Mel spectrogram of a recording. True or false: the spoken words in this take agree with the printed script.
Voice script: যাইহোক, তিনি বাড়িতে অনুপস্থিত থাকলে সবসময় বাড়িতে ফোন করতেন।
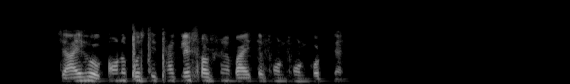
false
